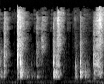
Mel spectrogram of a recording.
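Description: A steel spoon scraping against a non-stick frying pan as scrambling eggs are stirred slowly and broken into pieces, about five short scrapes.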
